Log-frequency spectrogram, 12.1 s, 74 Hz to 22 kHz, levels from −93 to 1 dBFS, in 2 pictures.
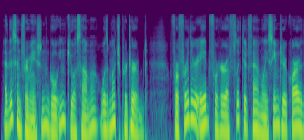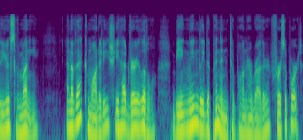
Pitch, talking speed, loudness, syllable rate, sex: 115 Hz, 195 wpm, -17 LUFS, 6.3 syllables/s, male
